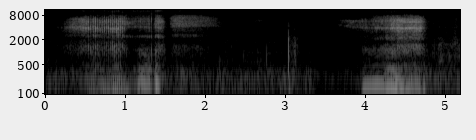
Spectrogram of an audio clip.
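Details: Loud snoring from a sleeping black Labrador dog, a noisy, rumbling snore; possibly dreaming.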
